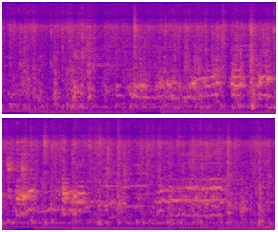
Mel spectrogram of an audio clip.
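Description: Hens at a poultry farm cluck and call over a constant low hum while small chicks are given grain, with bird calls overlapping fairly close and no talking.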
